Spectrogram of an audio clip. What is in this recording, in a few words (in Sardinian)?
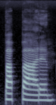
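"papare", female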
